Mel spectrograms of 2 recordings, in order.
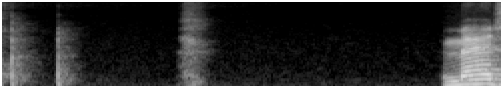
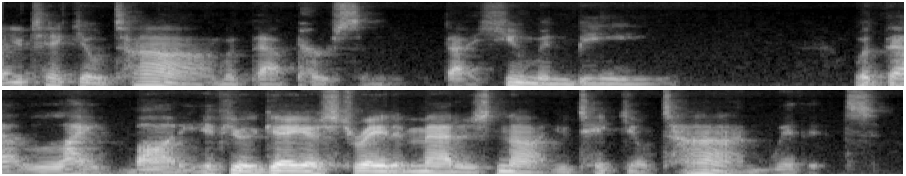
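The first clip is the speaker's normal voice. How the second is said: romantic voice; 6 semitones lower than usual. Pretend. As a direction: talk low and intimate, as if to a lover. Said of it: "I'm gonna use my romantic voice".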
